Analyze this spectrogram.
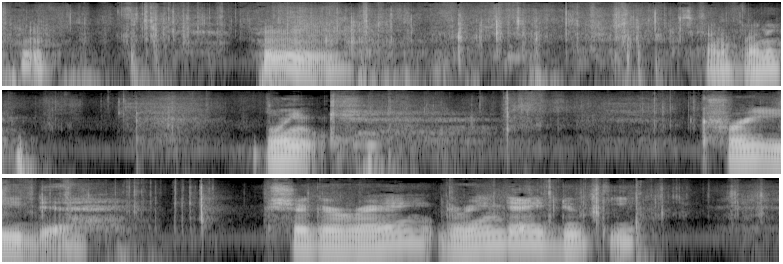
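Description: Plastic disc sleeves rustle and flap.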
